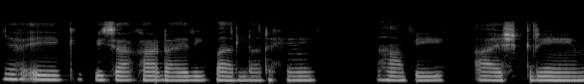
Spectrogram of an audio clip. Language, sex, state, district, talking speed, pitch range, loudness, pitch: Hindi, female, Bihar, Supaul, 110 wpm, 190-205 Hz, -30 LUFS, 195 Hz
